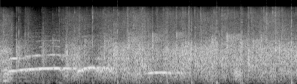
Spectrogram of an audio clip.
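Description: Loud, sustained applause from a large audience at a network business training session, a dense steady roar of clapping filling the room with faint tonal whistles over it and no speech.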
